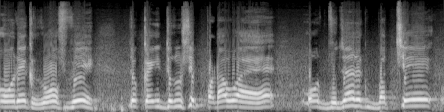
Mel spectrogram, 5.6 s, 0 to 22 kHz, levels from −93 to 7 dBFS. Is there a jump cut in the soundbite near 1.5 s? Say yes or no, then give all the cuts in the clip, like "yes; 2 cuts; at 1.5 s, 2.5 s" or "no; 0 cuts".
no; 0 cuts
